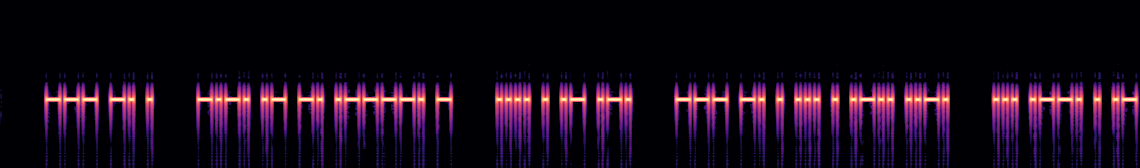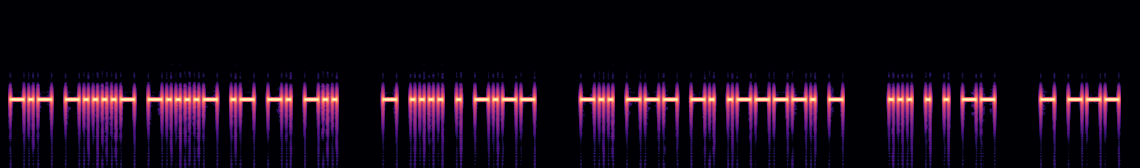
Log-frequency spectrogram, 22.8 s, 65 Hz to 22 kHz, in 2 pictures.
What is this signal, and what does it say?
Morse code, heard as a keyed tone, about 27 wpm, 700 Hz. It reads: ONE CAN'T HEAR ONESELF SPEAK--AND THEY DON'T SEEM TO
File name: 08-Chapter-08 26 WPM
